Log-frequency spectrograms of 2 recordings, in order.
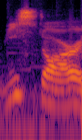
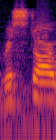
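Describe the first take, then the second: First: The first vowel sounds like a Japanese E. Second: The first vowel has an English-style sound. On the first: "if you pronounce it the Japanese way" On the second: "which I tend to call it"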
